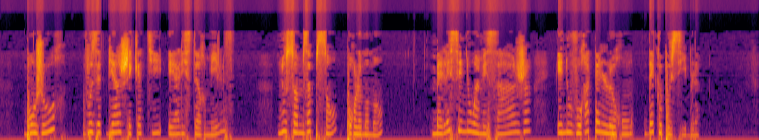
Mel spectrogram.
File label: message, French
